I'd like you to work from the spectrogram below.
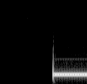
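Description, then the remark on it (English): A steady electronic telephone ringing tone of a phone call starts abruptly halfway through and holds loud and unbroken to the end, a single sustained pitch with a faint harmonic above, following silence. “Oh, we hear it ringing.”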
